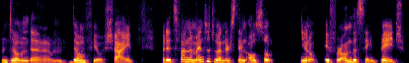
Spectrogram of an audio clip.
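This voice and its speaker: A woman's voice: mid-range voice, normal speed, no echo, clean studio sound. Italian woman hosting a webinar. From Italy. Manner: chatty, many fillers and "okay?" tags. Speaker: webinar presenter. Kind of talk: live webinar presentation.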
